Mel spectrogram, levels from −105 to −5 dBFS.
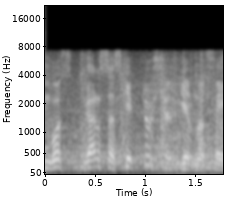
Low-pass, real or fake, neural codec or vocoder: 7.2 kHz; real; none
